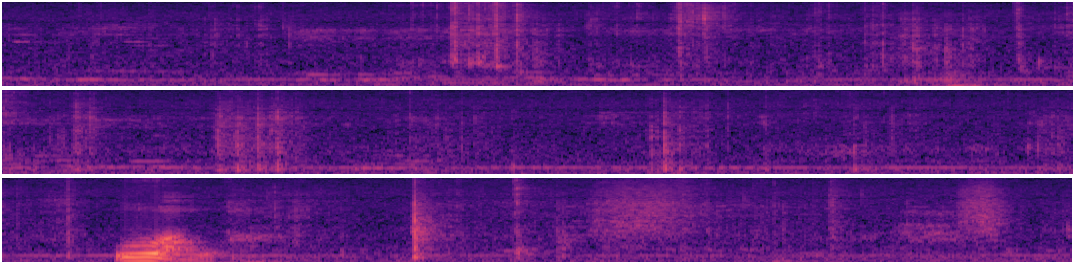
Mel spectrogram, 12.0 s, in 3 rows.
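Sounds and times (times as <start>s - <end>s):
faint steady hum: 0.0s - 12.0s
pizza crust crackling while chewing: 0.3s - 11.6s.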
